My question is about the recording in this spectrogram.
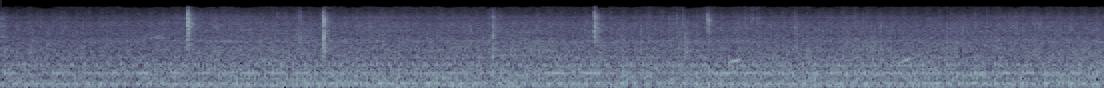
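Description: Steady low machine hum under outdoor background noise, with a few faint clicks.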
